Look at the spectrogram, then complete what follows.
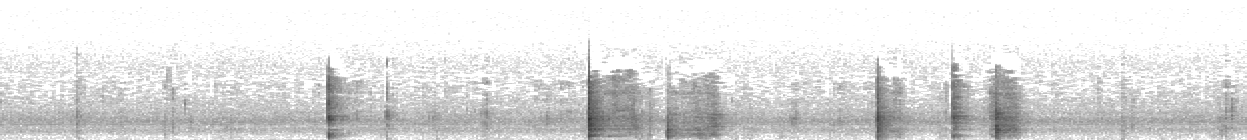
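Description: A wooden spoon knocking and scraping against a metal tray while scooping fried rice: a single click, then a louder scrape about three seconds in, and three quick clicks near the end.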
